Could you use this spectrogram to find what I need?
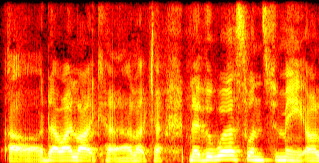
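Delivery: ordinary talk, nothing marked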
